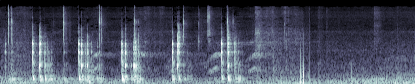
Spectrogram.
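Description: Marbles click sharply against each other.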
